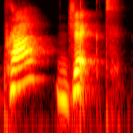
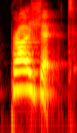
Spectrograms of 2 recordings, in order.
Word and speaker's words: project: A gente tende a pronunciar só project. Não é G. Não é. Tira isso da tua cabeça. Treina para falar sempre com som de J, para o G e para o J.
